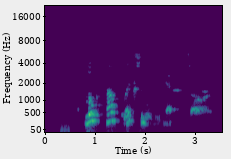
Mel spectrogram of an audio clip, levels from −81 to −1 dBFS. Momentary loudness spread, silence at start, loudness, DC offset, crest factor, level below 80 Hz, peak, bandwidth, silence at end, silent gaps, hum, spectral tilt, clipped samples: 19 LU; 0.8 s; -37 LUFS; under 0.1%; 24 dB; -76 dBFS; -14 dBFS; 5.6 kHz; 0.3 s; none; none; -10 dB/octave; under 0.1%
